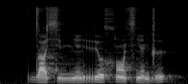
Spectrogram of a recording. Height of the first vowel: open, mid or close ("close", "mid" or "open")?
open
